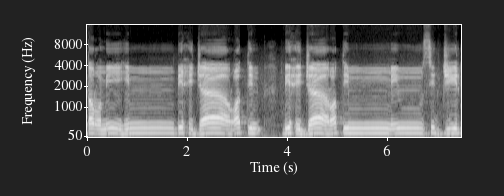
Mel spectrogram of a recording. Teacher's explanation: کھچنا ہے، ترمیہم بحجا، یہاں پہ جو ہے اخفاء شفوی ہوگا، میم ساکن کے بعد با آ رہا ہے تو یہاں پہ میم کو با سے بدل کر گنہ اور اخفاء کے ساتھ پڑھیں گے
